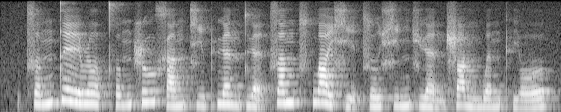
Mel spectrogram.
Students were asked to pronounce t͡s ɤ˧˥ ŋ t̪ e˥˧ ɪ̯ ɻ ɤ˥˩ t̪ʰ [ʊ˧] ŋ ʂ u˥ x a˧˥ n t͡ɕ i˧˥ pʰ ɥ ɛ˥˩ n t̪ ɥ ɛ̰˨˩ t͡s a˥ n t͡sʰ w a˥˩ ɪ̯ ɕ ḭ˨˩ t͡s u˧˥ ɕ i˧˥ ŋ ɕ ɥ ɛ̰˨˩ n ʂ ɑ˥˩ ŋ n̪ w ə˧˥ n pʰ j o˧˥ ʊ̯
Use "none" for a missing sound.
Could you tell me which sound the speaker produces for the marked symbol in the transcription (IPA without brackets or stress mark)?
ʊ˧˥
